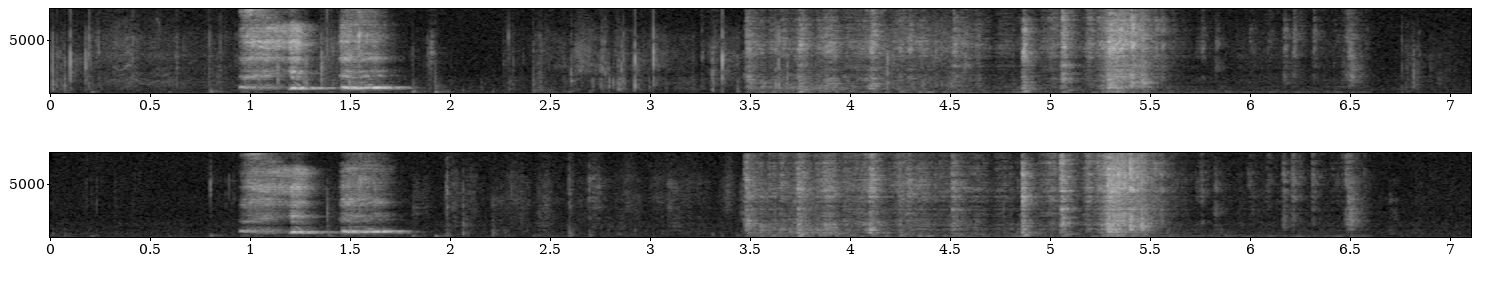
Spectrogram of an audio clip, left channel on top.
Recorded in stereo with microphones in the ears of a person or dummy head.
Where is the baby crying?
45° left (ahead or behind), 1.1 m.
